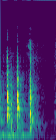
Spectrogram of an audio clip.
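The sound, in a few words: knock at the door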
